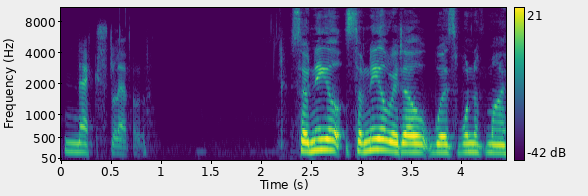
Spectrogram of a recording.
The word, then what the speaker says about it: Neil: So Neil is Neil, but spelled Nile, and then Paua is spelled Paua, not Pua, which is what people, and that's his joke too.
